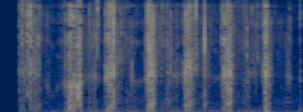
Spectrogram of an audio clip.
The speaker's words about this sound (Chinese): 第二，通过清脆的声音，吃苹果、吃薯片之类的。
